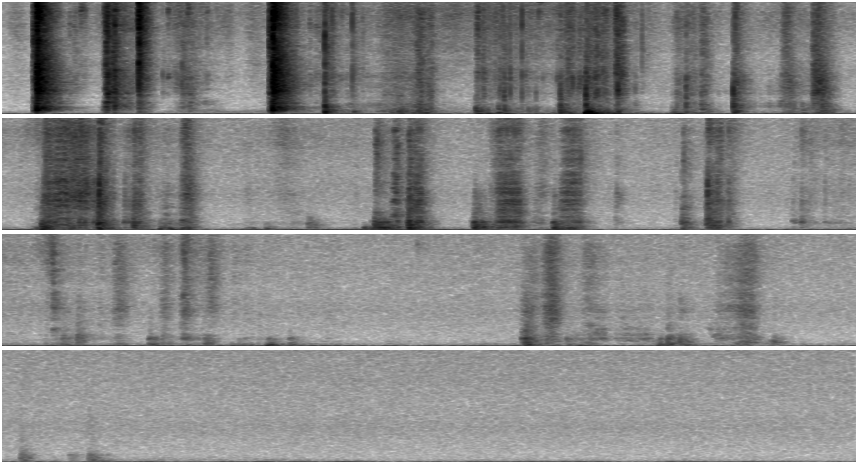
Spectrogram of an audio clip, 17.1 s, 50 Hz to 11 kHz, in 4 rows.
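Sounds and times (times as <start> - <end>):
handling clicks and rustles: 0.4 - 5.3.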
